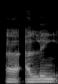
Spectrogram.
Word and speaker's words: Alun: Alin is a Welsh pronunciation. You'll see his name spelled as A-L-U-N.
